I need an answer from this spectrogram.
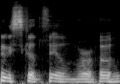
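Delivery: speaking while giggling and laughing. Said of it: "Sorry, I need to calm down".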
